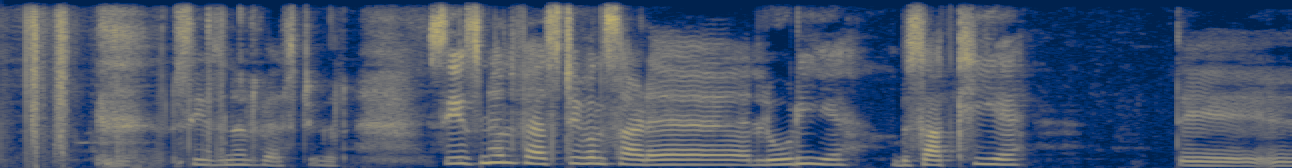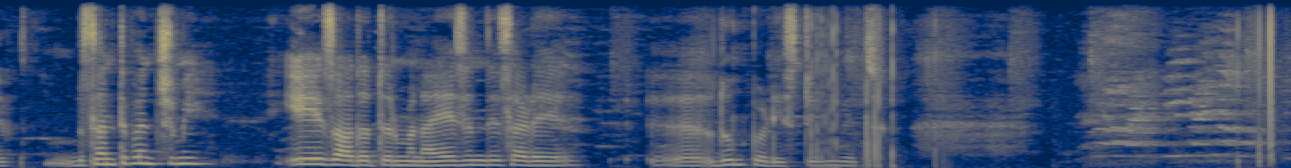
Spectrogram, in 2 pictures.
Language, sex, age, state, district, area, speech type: Dogri, female, 30-45, Jammu and Kashmir, Udhampur, rural, spontaneous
